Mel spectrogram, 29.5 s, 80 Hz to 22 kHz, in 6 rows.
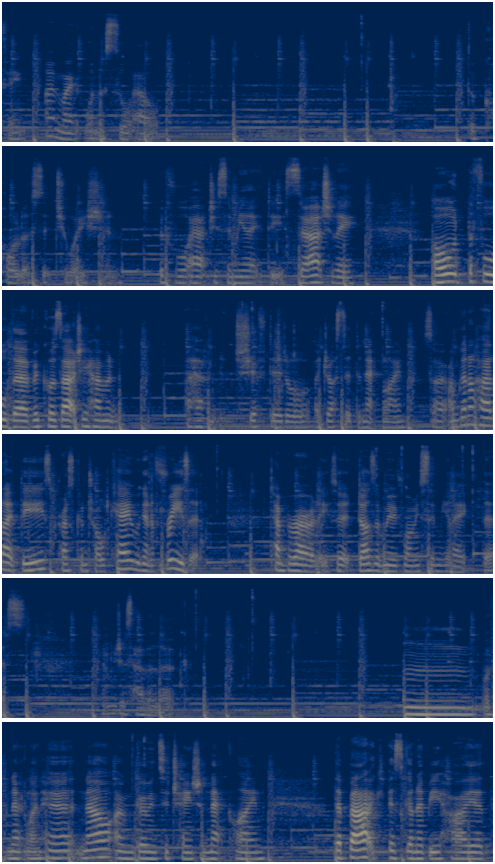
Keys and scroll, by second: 7.6 a, 12.6 a, 15.6 ctrl+k.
